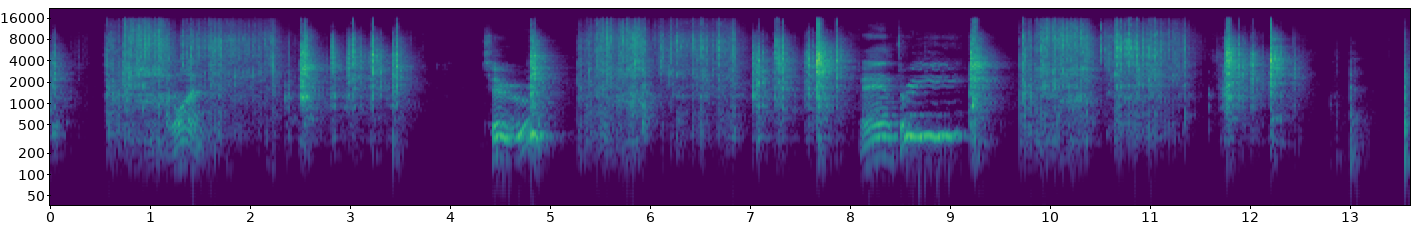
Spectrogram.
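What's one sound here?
Playing cards shuffle and riffle.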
